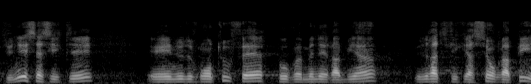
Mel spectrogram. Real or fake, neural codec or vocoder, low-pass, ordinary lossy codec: real; none; none; none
